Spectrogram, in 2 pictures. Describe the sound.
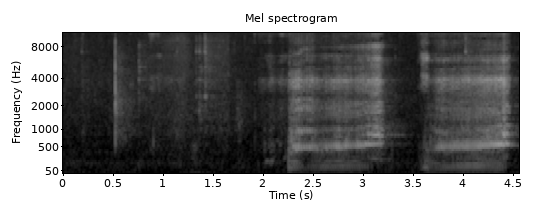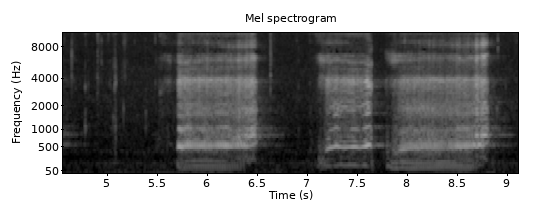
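A turkey purr made on a mouth call by rolling the tongue: five rolling, buzzy bursts of about a second each, fairly loud, separated by short pauses, with no talking.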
